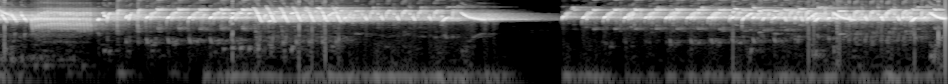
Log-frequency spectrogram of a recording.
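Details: European goldfinch twittering rapidly with buzzy and liquid notes; the song fades away around five seconds, pauses briefly, then restarts just as fast and bright.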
